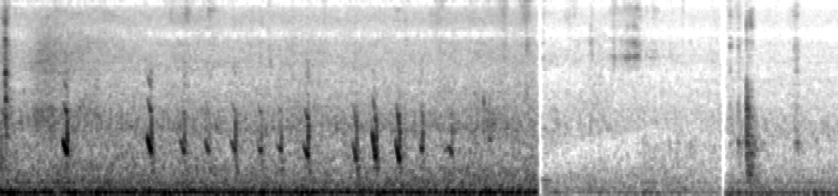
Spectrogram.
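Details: A chinchilla squeaking in displeasure while being brushed: a quick series of short, high chirps, about a dozen in five seconds, over a steady low hum, then a brief quieter stretch.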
